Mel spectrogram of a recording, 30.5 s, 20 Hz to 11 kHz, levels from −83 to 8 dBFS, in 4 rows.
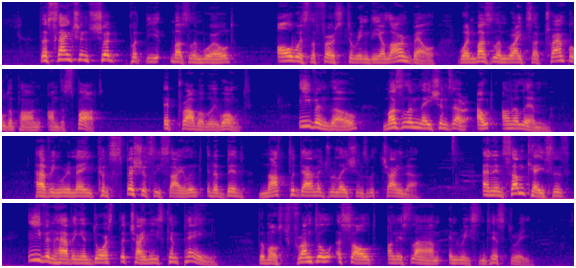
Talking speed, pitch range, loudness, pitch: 135 wpm, 125-175 Hz, -25 LUFS, 140 Hz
